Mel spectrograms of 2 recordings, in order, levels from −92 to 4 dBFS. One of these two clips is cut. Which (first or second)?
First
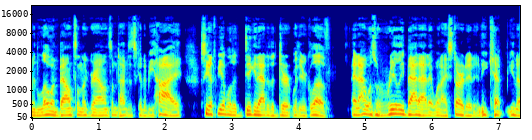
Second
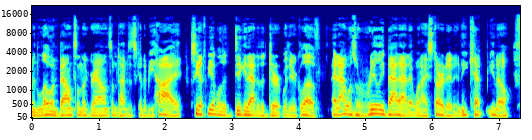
second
